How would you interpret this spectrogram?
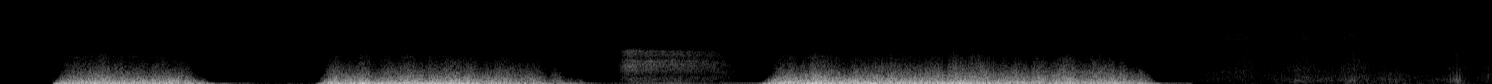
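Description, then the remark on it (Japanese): Three long, soft breaths gently blown into the listener's ear after ear cleaning, each a breathy rush lasting a couple of seconds, with brief quiet pauses and a faint rustle between them. “続いてシャロがご主人様のお耳に吐息をかけて差し上げます。”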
